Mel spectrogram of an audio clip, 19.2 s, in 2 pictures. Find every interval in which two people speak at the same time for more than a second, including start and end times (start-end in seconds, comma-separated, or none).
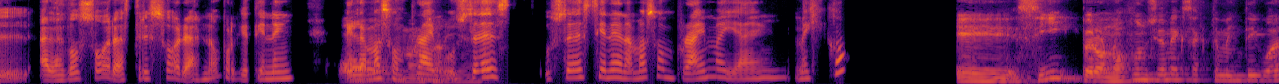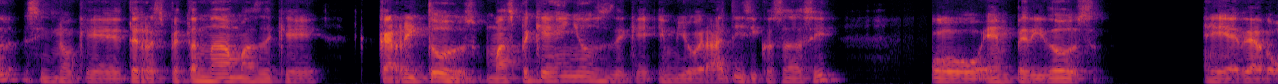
2.5-3.7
